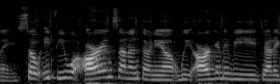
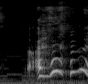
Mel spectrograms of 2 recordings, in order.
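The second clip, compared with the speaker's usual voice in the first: high-pitched laugh. Real, not acted. High laugh at own joke.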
